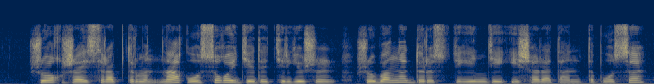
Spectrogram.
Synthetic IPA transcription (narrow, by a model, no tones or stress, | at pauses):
ʒ̥oqʒɑjsəɾɑp̚t̪ʰʊɾmənːɑqwo̞səʁo̞jd̪e̞d̪ɪt̪ʰe̞ɾɡʲe̞wʃɪ | ʒ̥o̞bɑɴəd̪ʊɾəsd̪̥e̞ɡʲe̞nd̪e̞ʔijʃɑɾɑt̪ʰɑnət̪əpwo̞sə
